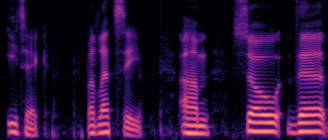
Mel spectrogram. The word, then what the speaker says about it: etic: It's the suffix etic, and I think you would probably pronounce it etic, but let's see.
